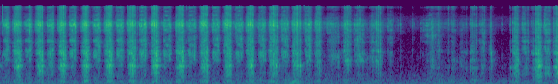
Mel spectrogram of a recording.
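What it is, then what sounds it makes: Dried mud slab scraped with a knife. A knife blade scrapes the surface of a solid, powdery dried red mud slab, shedding red dust. Quick, steady rasping strokes with a bright, high hiss repeat about three times a second. Around the midpoint they thin out into softer, sparser scrapes before a few firmer strokes return at the end.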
